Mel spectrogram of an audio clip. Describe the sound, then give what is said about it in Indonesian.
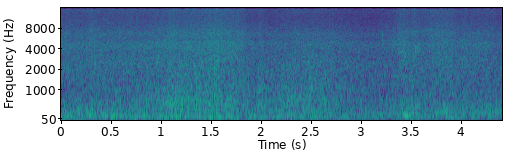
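Steady ocean surf washing onto a Red Sea beach, a broad continuous rush of breaking waves with some wind, fairly loud, with no voices. “Setelah berbulan-bulan mencari, akhirnya Ummu Hakim berhasil menemukan suaminya di pantai Laut Merah.”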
